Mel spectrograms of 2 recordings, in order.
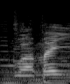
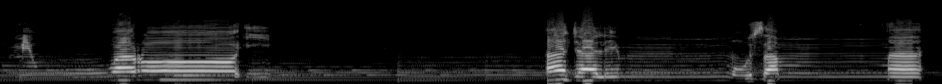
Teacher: Huruf nun mati dileburkan dengan mendengungkannya. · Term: idgham bi gunnah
